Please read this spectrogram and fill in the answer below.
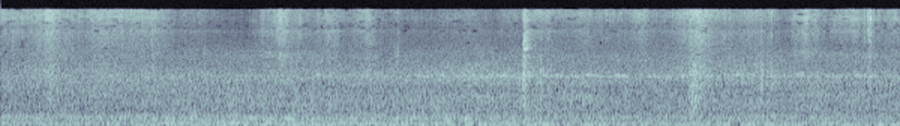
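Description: Steady low rumble of vehicle noise, like an engine running or traffic nearby, with a couple of faint light clicks.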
